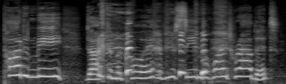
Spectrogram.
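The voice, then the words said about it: Hollywood-style British accent. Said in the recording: “in, like, the very Hollywood ... British ... Accent.”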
